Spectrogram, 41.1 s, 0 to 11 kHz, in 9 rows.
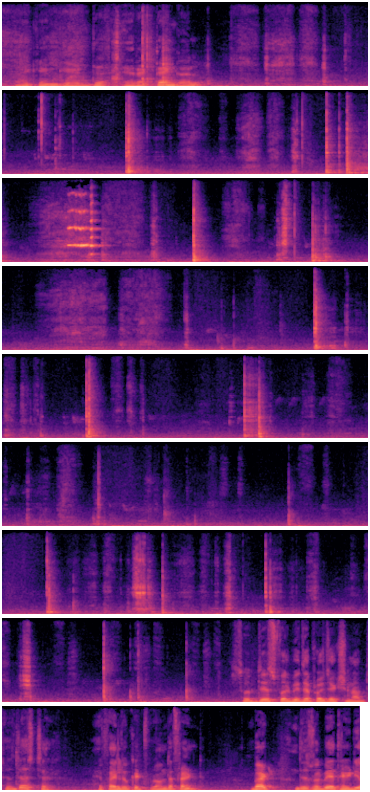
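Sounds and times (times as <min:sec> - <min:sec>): chalk scraping on chalkboard: 0:00.0 - 0:04.4, 0:06.5 - 0:11.2, 0:11.9 - 0:12.9, 0:14.2 - 0:16.2, 0:17.8 - 0:20.2, 0:21.3 - 0:25.9, 0:26.5 - 0:35.0
high chalk squeak: 0:09.0 - 0:11.2.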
